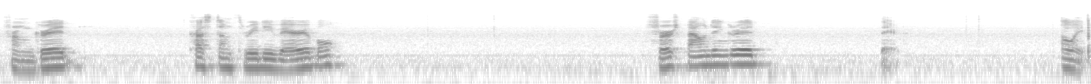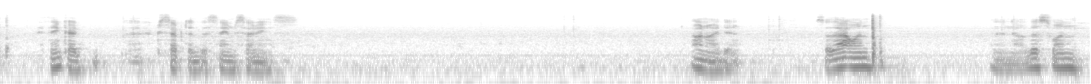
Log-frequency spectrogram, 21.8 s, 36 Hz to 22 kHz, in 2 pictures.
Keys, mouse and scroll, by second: 10.8 Escape, 12.0 click, 20.8 click.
